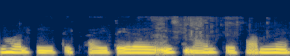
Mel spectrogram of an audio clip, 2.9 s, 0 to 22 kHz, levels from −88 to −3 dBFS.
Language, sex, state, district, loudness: Hindi, female, Bihar, Jahanabad, -14 LUFS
